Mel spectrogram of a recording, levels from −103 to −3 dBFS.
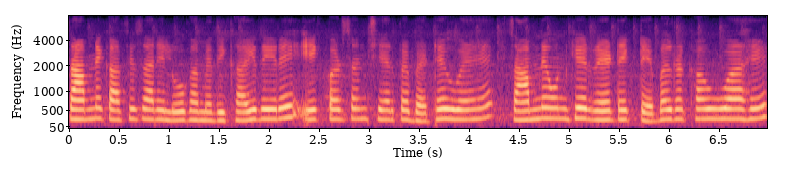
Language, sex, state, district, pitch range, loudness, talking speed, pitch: Hindi, female, Uttar Pradesh, Jyotiba Phule Nagar, 240-265 Hz, -18 LUFS, 205 wpm, 255 Hz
